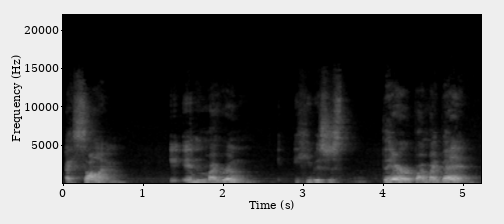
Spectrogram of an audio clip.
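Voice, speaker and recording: A woman's voice: a little high, slow, a little mellow. Earnest, chatty woman, echoey room. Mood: insistent. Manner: insistent, rambling, self-deprecating. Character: earnest, stubborn, chatty woman who believes in ghosts. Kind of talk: naturalistic film drama acting. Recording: echoey room, distant mic, faint noise.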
